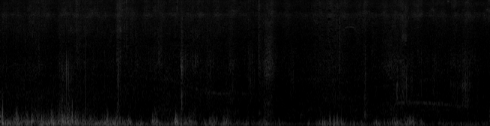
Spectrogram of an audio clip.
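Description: Footsteps on dirt ground from the person walking with the phone, uneven low thumps with some rumble on the microphone, loudest in the first three seconds and softer later.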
